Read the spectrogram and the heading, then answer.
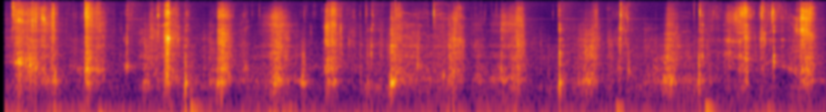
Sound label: eating biscuit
